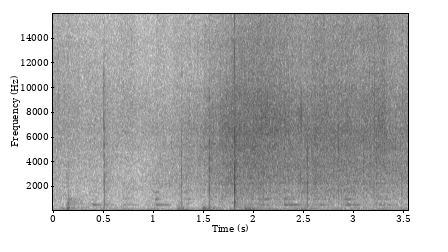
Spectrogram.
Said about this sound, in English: So Brussels sprouts are going into the pan.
